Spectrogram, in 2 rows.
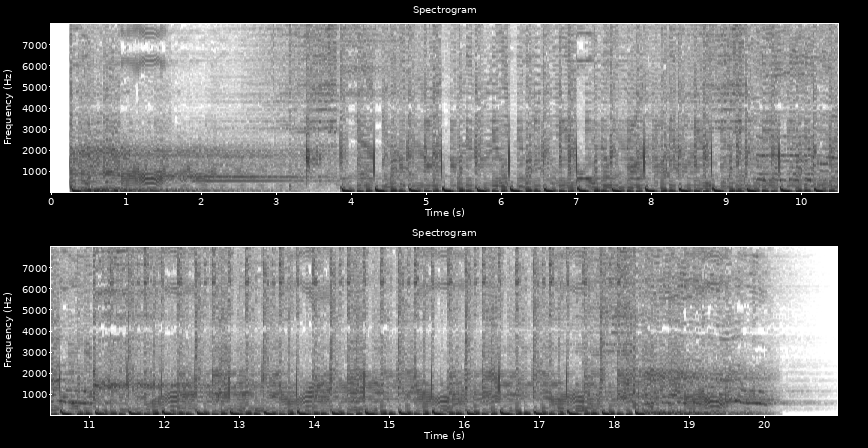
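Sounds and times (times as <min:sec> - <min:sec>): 
techno music: 0:00.2 - 0:20.2.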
